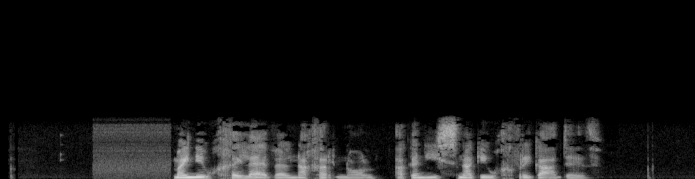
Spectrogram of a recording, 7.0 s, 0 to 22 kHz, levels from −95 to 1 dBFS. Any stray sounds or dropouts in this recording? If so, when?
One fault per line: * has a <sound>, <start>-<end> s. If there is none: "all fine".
all fine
